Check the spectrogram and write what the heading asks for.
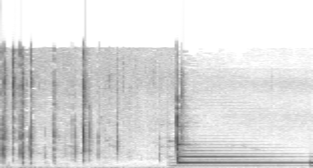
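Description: Short scraping crackles of a hand working loose soil. A little past halfway, a single bright, bell-like musical note sounds suddenly and rings on, slowly fading. It is the loudest thing heard.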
